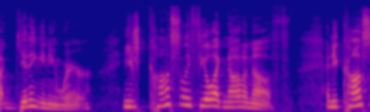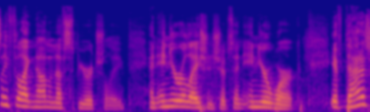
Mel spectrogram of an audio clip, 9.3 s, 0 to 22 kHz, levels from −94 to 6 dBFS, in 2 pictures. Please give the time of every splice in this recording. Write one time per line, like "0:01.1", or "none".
none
